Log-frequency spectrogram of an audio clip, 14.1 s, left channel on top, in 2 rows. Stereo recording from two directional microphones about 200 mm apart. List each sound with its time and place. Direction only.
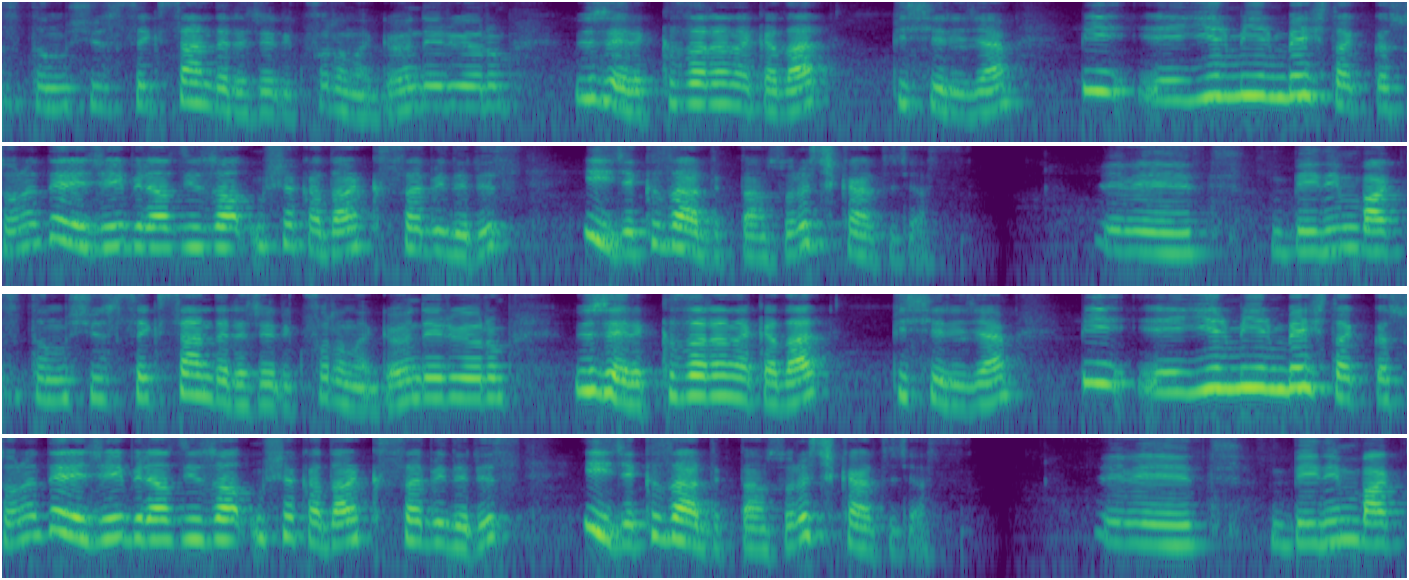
0.0 s speech: 35° right (ahead or behind)
13.5 s speech: 50° right (ahead or behind)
